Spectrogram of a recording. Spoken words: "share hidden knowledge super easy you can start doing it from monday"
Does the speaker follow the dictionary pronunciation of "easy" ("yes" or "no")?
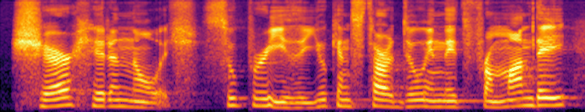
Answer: yes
